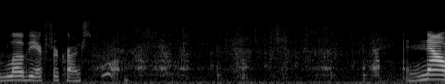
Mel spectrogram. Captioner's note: stirring mixture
